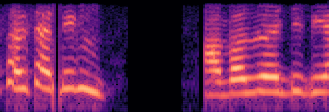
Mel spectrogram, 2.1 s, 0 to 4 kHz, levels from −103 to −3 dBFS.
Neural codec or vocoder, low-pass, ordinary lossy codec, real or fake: vocoder, 44.1 kHz, 128 mel bands, Pupu-Vocoder; 3.6 kHz; none; fake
